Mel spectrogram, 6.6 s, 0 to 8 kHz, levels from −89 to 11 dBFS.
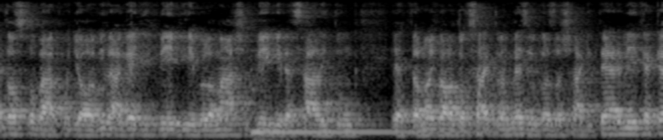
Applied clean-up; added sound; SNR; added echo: none; Keyboard (musical); 14 dB; reverberation time 0.8 s.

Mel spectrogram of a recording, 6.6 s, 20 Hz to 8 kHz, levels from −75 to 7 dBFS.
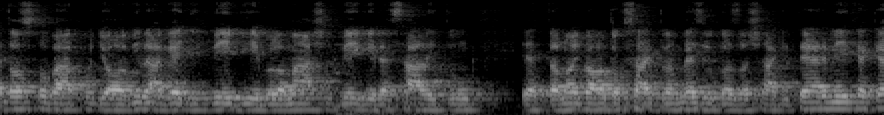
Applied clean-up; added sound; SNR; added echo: neural separator model SepFormer DNS4.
